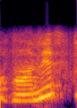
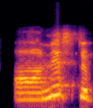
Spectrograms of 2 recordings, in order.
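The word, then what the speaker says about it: honest: हम इसको क्या बोलेंगे, एन ऑनेस्ट पर्सन, क्योंकि इसको हॉनेस्ट नहीं ऑनेस्ट पढ़ेंगे, एस साइलेंट है।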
